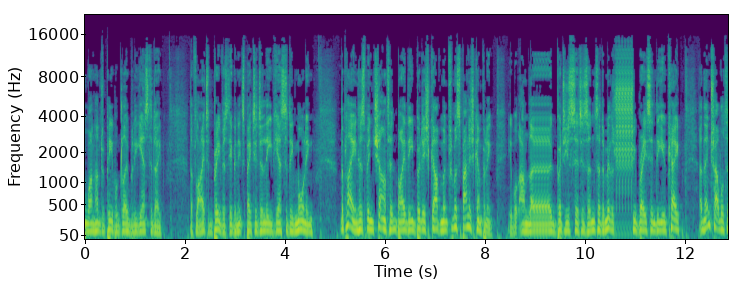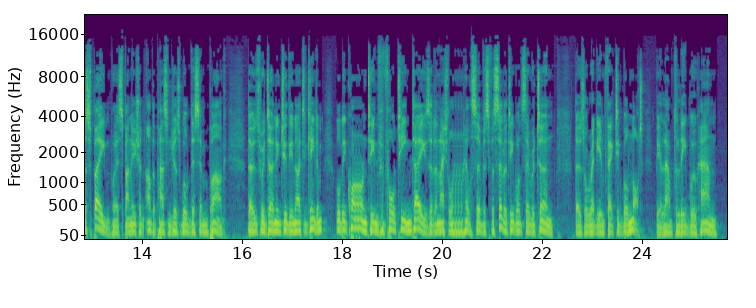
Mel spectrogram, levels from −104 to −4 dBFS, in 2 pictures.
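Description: Repeated frames occur four times: 8.98 to 9.28 s, 10.64 to 10.94 s, 18.26 to 18.38 s and 20.23 to 20.41 s. Each time, the same 60 ms block of compressed data reaches the decoder again and again, five, five, two and three extra times, so the sound stutters in place. Each stutter lengthens the clip by 300, 300, 120 and 180 ms respectively.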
